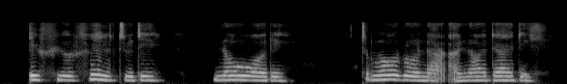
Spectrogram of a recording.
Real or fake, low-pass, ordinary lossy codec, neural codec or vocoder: fake; 7.2 kHz; none; codec, 16 kHz, 2 kbps, FreqCodec, smaller model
